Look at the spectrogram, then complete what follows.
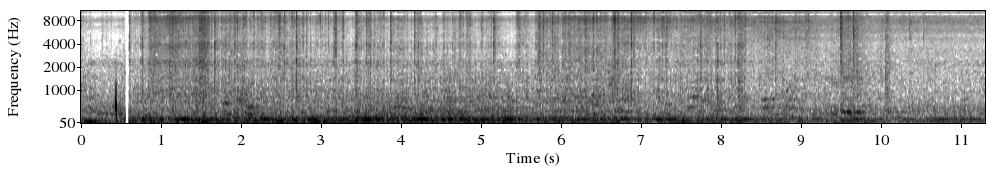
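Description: Gas-stove burner flame burning under long brinjals on a wire roasting rack, a steady low rumble, while the oiled skins crackle and sizzle now and then as they char. A brief click about half a second in.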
